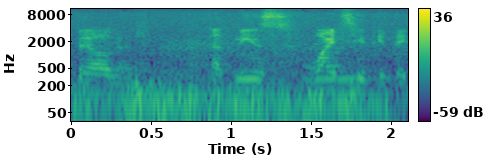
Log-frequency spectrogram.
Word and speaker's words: Beograd: Belgrade in Serbian is pronounced Beograd.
